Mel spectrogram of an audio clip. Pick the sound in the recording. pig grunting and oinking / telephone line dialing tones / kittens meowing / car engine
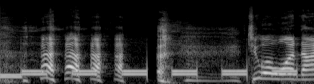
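telephone line dialing tones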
